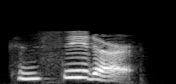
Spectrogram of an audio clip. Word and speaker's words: consider: 一二字母组合同样发作 a, 重音放在第二个音节上，单词就读作 consider。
